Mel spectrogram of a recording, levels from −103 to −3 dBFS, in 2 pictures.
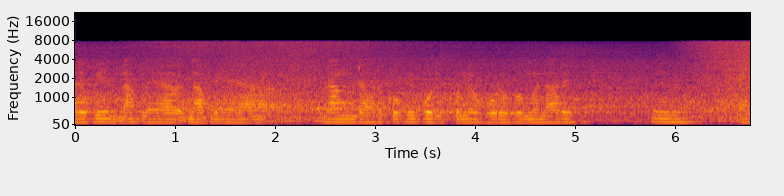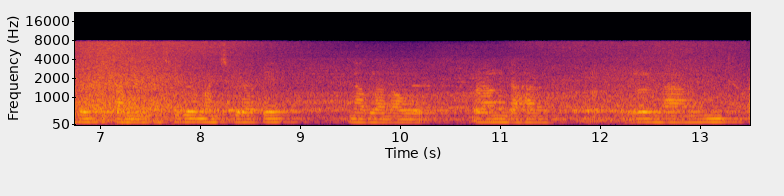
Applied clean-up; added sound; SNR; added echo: none; Waves, surf; 8 dB; none.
